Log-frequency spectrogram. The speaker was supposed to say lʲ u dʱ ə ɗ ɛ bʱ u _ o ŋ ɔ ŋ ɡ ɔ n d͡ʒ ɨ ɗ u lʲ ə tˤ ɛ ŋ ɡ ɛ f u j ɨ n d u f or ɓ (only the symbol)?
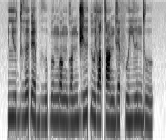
ɓ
